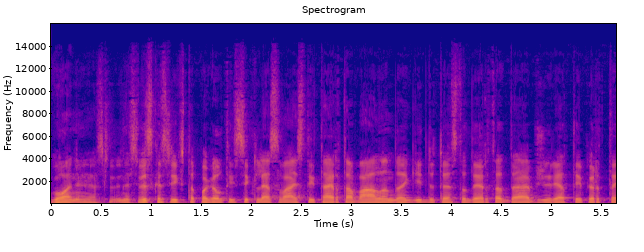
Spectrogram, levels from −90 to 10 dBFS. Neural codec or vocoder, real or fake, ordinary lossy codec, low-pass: vocoder, 44.1 kHz, 128 mel bands, Pupu-Vocoder; fake; AAC, 64 kbps; 14.4 kHz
